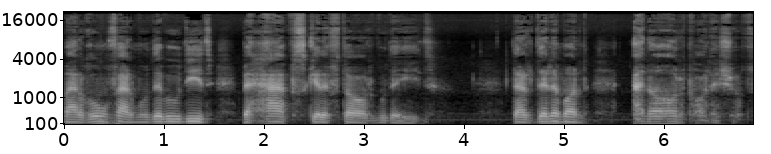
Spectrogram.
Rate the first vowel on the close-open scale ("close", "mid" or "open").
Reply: open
